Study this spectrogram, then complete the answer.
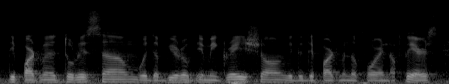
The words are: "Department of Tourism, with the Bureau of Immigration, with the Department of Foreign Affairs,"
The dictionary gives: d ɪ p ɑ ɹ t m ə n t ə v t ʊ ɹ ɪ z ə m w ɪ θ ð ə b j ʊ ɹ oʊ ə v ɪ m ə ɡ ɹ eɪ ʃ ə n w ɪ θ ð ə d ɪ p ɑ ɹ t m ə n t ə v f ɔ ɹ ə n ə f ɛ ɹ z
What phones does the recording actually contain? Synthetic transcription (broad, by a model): d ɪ p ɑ ɹ t m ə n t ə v t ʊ ɹ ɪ s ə m w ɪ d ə b j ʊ ɹ oʊ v ɪ m ə ɡ ɹ eɪ ʃ ə n w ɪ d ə d ɪ p ɑ ɹ t m ə n t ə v f ɔ ɹ ə n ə f ɛ ɹ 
